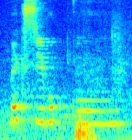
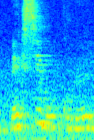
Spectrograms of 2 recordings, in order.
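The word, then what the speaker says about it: merci beaucoup: 가끔 프랑스어를 잘못 배우시는 분들이 맥시 복구를 멸치볶음이라고 잘못 착각하시는 경우가 있는데 그것은 매우 잘못된 발음이고요. 맥시복라고 표현하는 것이 가장 올바른 표현입니다.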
